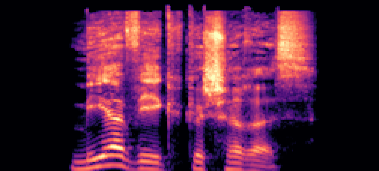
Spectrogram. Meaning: genitive singular of Mehrweggeschirr
- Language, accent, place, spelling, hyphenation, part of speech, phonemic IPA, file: German, Germany, Berlin, Mehrweggeschirres, Mehr‧weg‧ge‧schir‧res, noun, /ˈmeːɐ̯veːkɡəˌʃɪʁəs/, De-Mehrweggeschirres.ogg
